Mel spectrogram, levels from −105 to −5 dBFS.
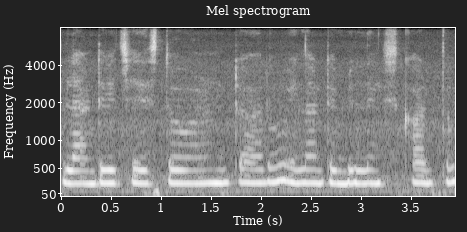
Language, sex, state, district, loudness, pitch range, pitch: Telugu, female, Andhra Pradesh, Chittoor, -15 LUFS, 230-240 Hz, 235 Hz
